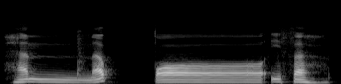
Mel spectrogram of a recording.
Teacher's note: Ursprünglich gesehen liest man es so, Hammat Ta'ifa. Aber weil das Ta in das Ta verschmolzen wird, liest man es Hammat Ta'ifa.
